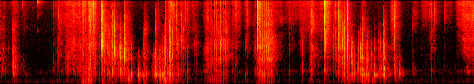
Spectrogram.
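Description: A thin newsprint-style paper booklet lies open on a table while fingertips riffle and turn its pages. A dry, crinkly rustle comes in repeated bursts separated by brief pauses, with bright crackle on top and almost no low end.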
